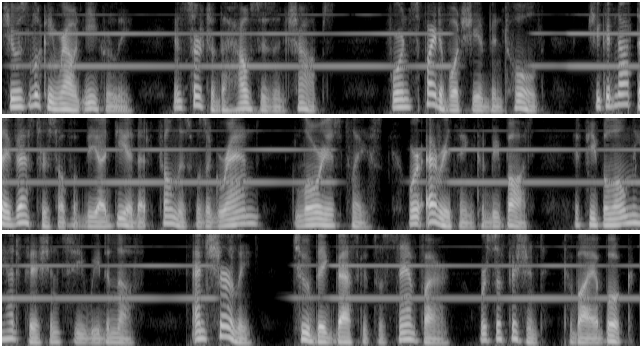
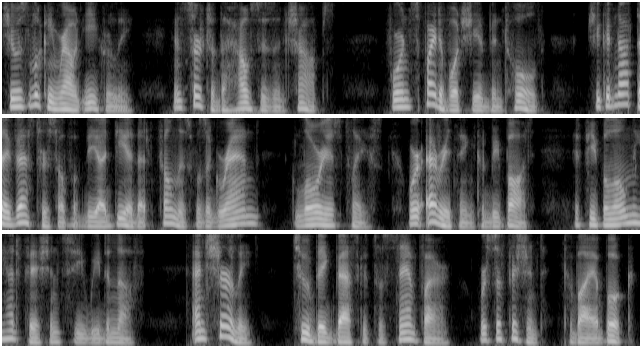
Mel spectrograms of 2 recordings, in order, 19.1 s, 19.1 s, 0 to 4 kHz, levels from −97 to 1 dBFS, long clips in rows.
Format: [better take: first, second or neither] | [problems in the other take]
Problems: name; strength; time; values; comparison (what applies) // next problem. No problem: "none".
second | background sound (Wind instrument, woodwind instrument); 16 dB below the speech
